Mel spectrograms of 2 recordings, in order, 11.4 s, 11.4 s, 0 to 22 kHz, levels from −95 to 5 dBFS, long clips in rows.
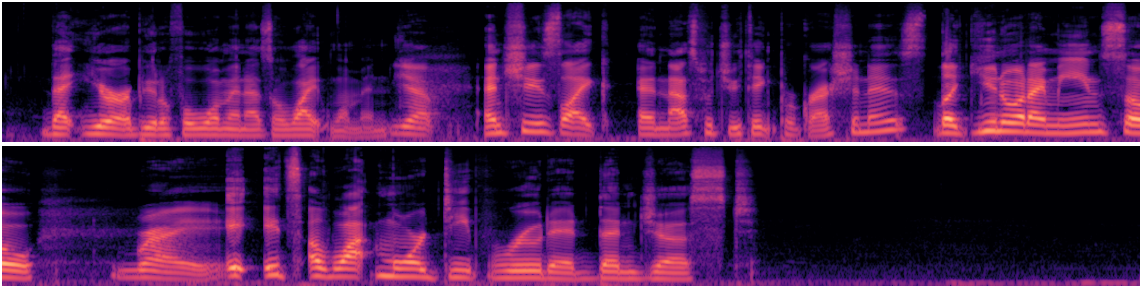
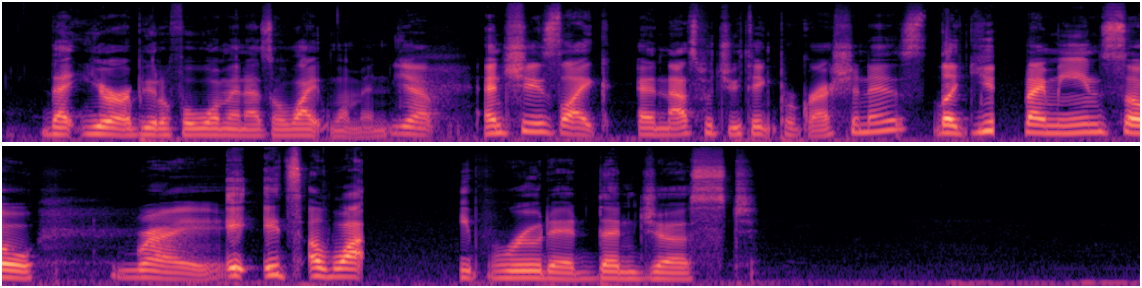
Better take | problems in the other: first | audio cutting out; at 5 s and at 7.5 s

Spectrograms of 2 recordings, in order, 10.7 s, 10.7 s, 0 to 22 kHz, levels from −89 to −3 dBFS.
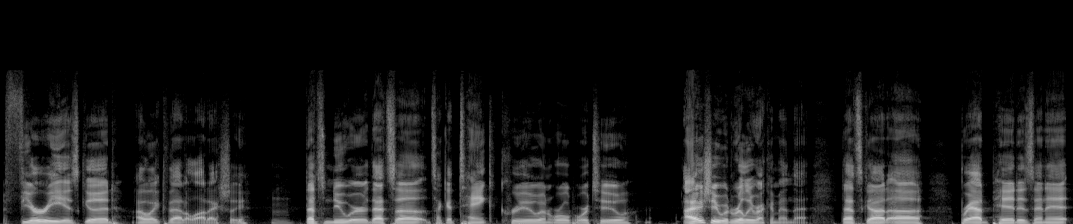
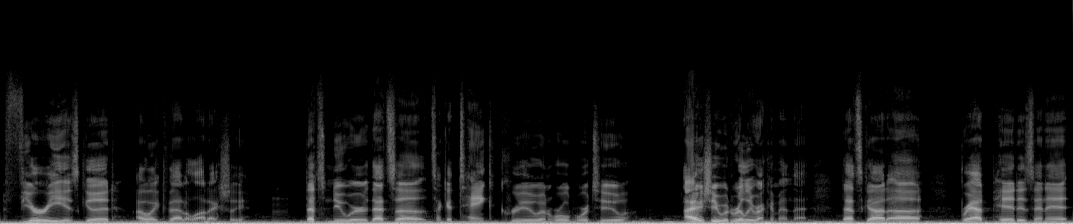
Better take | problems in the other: first | low rumble; loud; throughout; 10 dB below the speech

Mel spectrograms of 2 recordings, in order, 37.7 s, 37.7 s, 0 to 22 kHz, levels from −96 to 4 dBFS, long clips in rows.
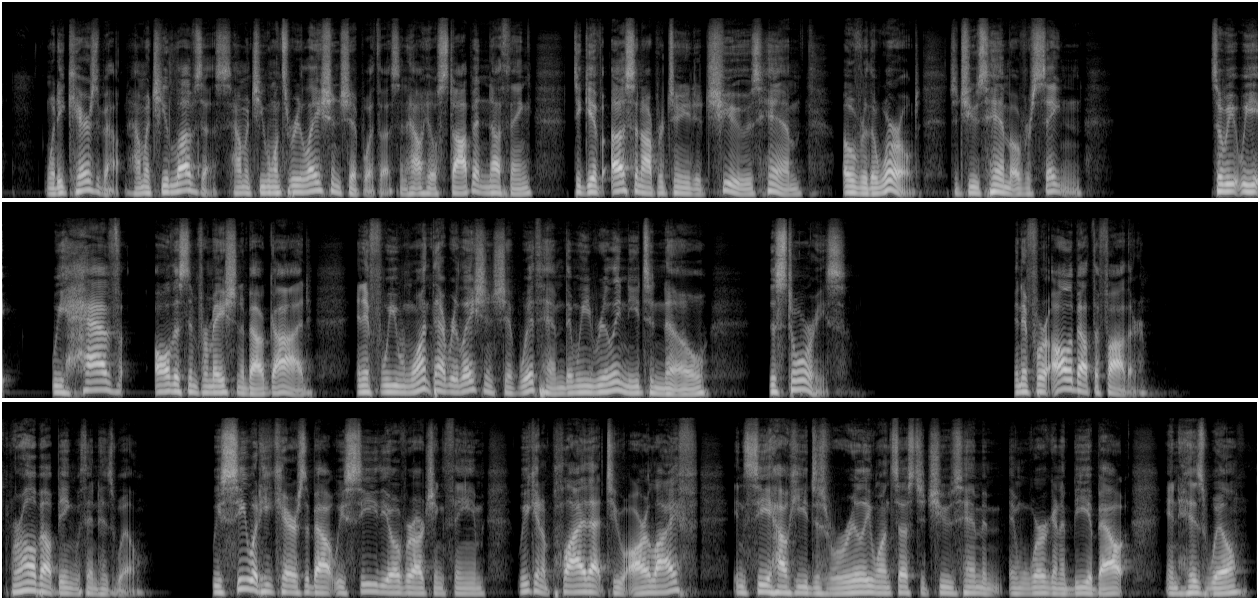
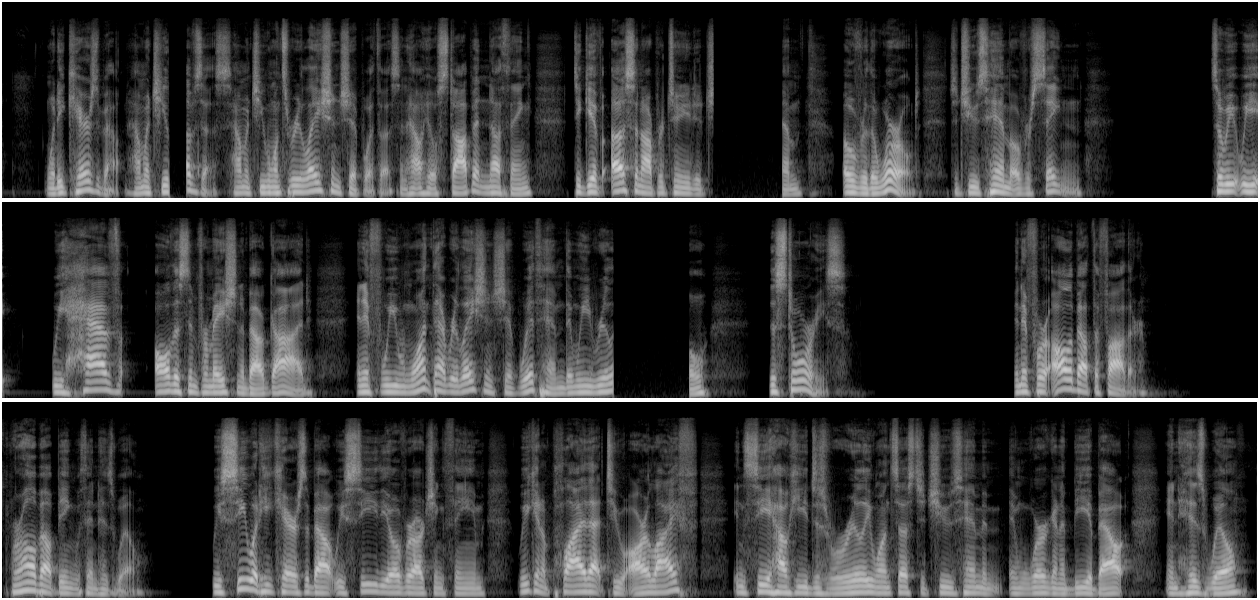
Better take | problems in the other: first | audio cutting out; at 1.5 s, at 7 s for 0.5 s and at 19 s for 1 s

